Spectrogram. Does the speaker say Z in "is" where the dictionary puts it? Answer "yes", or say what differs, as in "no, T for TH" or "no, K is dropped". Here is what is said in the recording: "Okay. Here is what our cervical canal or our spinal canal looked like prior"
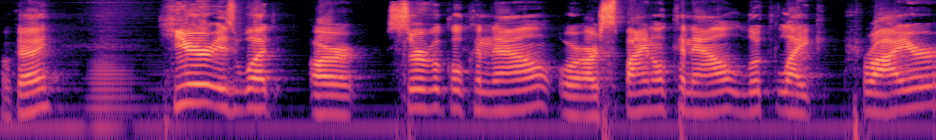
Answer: yes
